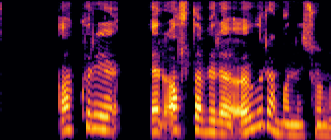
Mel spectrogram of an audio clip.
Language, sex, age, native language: Icelandic, male, 13, Icelandic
